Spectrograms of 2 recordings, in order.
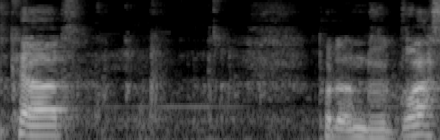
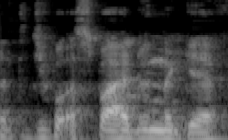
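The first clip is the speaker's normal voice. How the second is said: ordinary talk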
